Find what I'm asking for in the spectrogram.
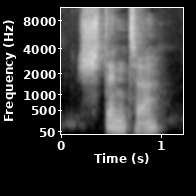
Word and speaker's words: Schtinter: My surname is pronounced Schtinter and Last Movies is the first book that I've written.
